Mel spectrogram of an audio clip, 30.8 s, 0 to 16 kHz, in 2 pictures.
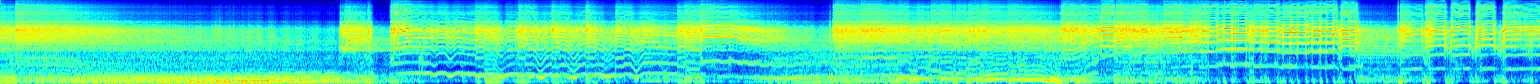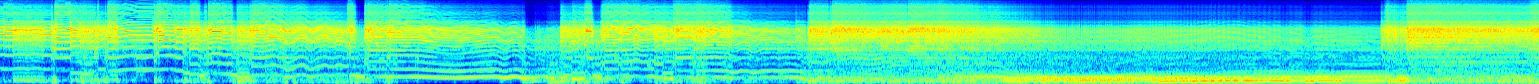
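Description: Epiphone Les Paul electric guitar fitted with a Guyker Les Trem-style tremolo, played through a Raven RG-60 amp on high gain with a Tone City Model M overdrive, analog delay and reverb. It plays distorted lead lines, and near the start and again near the end the whole sound dips in pitch and comes back up on the tremolo arm.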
